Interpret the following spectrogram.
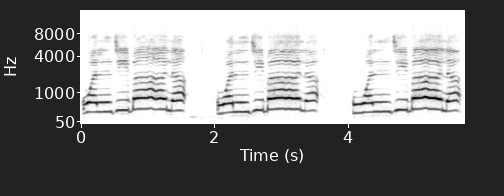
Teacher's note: الف مدہ ہے, الف جڑا ہوا ہے, اس لیے ایک الف کے برابر با کو کھینچیں گے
